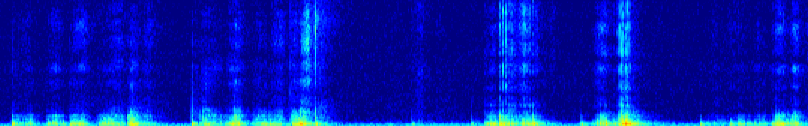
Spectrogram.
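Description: Fingernails scratch the beige linen-textured cloth cover of a medium, solid hardcover book lying on a table. Quick, dry scratching strokes come in uneven clusters with brief quiet pauses between them, mostly low-mid in tone with occasional brighter edges.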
